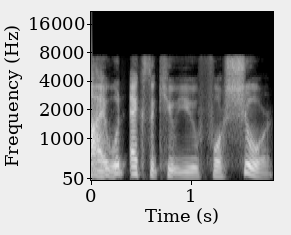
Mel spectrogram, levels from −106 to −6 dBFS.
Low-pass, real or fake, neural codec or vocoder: 7.2 kHz; fake; codec, 16 kHz in and 24 kHz out, 0.4 kbps, LongCat-Audio-Codec, two codebook decoder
